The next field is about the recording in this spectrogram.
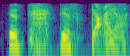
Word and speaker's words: Disgaea: Disgaea. – Did I say it right? Disgaea.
